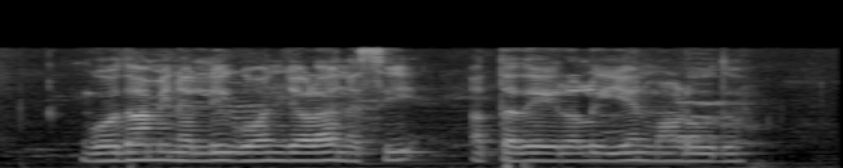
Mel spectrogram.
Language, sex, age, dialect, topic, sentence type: Kannada, male, 18-24, Dharwad Kannada, agriculture, question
